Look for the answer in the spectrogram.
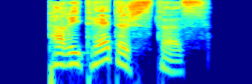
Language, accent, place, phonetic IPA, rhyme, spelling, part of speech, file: German, Germany, Berlin, [paʁiˈtɛːtɪʃstəs], -ɛːtɪʃstəs, paritätischstes, adjective, De-paritätischstes.ogg
- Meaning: strong/mixed nominative/accusative neuter singular superlative degree of paritätisch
